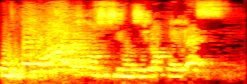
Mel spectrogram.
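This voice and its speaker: A man preaching a sermon as pastor, loudly asking his congregation rhetorical questions. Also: very high voice, expressive, normal speed, heavy background noise. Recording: very echoey hall, picked up from a distance.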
